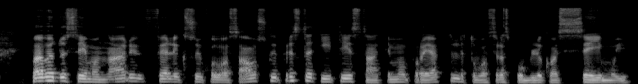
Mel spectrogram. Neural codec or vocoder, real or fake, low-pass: vocoder, 48 kHz, 128 mel bands, Vocos; fake; 14.4 kHz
